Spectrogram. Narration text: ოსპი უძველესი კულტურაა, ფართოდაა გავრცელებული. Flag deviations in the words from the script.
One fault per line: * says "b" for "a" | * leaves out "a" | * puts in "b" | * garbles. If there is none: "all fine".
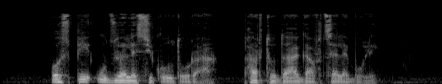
all fine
